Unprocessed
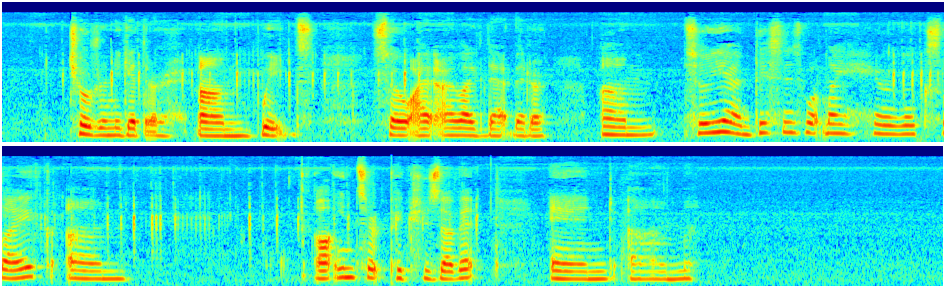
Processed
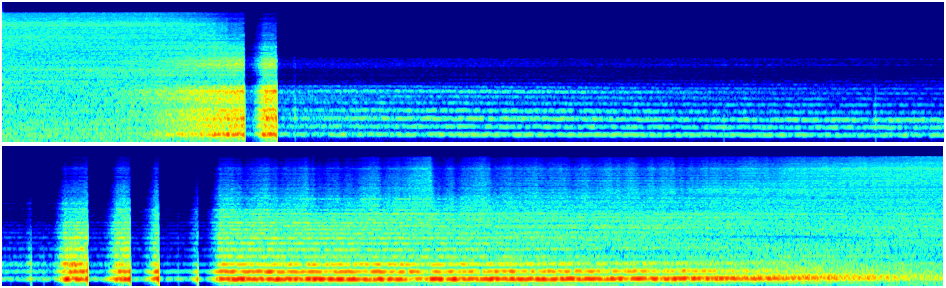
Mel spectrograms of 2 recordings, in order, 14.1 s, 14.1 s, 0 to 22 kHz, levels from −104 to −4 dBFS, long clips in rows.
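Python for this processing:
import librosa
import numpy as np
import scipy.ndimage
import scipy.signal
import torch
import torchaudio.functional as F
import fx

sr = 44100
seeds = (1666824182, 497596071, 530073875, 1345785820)

y = fx.paulstretch(x, sr, seeds[0], factor=28.0, window_s=0.1, from_s=4.42)
y = fx.env_lowpass_down(y, sr, base_hz=2100.0, full_db=-21.0)
y = fx.gate_flip(y, sr, shuts_db=-17.0, range_db=-40)
y = y * 10.0 ** (6.0 / 20.0)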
